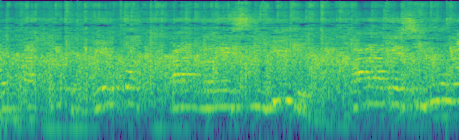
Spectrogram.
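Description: A church congregation applauds loudly and steadily for the whole stretch, a dense continuous wash of clapping with voices faintly mixed in.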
